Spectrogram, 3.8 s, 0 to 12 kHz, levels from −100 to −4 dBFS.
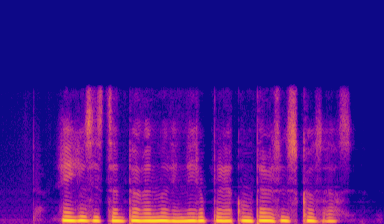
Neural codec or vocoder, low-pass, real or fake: codec, 16 kHz, 0.5 kbps, FunCodec, trained on LibriTTS, 25 frames a second; 7.2 kHz; fake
